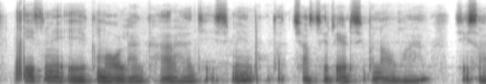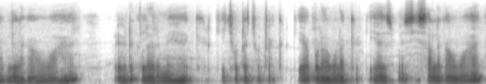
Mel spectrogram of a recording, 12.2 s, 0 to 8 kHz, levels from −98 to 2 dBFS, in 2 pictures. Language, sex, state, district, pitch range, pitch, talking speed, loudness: Maithili, male, Bihar, Supaul, 80-90 Hz, 85 Hz, 175 wpm, -34 LUFS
